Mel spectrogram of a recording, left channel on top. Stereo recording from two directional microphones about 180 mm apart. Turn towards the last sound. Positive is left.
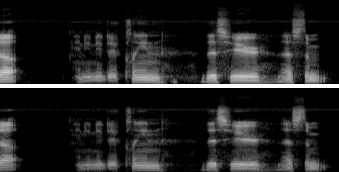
turn(degrees=40)  # may be behind; listen again after turning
